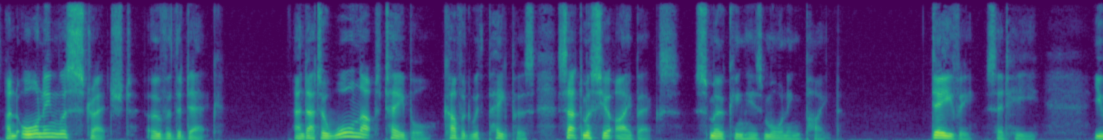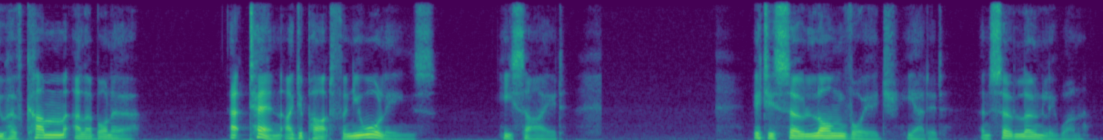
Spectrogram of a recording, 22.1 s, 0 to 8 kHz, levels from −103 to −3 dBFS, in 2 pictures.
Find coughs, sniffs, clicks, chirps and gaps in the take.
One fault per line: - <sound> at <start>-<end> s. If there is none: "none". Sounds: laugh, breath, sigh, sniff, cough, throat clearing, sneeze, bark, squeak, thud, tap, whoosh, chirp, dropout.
none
